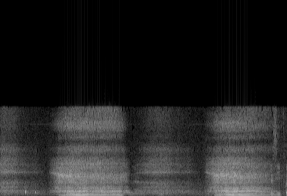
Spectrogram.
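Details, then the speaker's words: Two loud, rattling snores with raspy breathing between them, about three seconds apart; heavy snoring from a sleeper said to have been drinking. "Yes. Snoring hella loud."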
